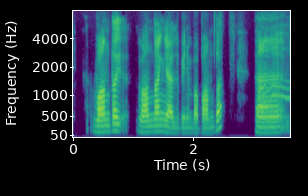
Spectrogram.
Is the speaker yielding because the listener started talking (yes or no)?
no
